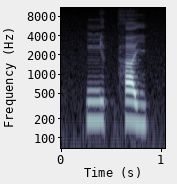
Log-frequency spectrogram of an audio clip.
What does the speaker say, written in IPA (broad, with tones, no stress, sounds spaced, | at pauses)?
ɲ ɨ˨˩ k̚ h a˨˩ j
